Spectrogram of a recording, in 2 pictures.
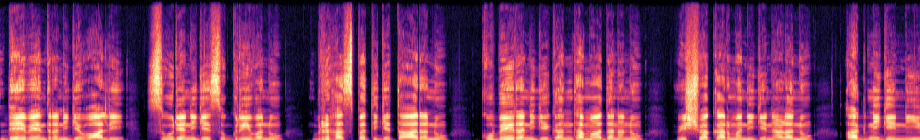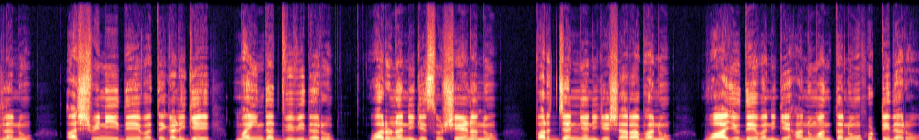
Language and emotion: Kannada, neutral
